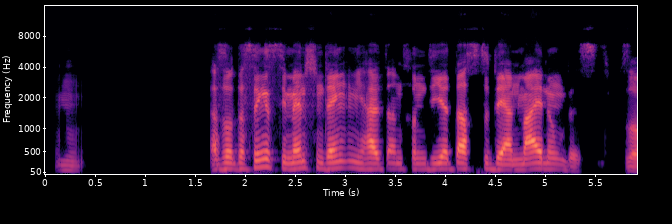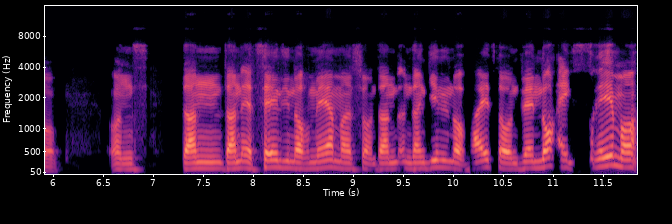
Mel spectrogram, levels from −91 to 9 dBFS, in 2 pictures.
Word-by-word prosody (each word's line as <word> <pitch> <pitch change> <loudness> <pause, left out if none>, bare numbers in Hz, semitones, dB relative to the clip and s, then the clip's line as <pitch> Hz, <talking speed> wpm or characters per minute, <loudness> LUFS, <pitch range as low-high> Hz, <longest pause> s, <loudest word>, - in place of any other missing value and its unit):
Mhm. 100 -1 -20 1.3
Ach 105 0 -7
so, 130 +1 -2
das 125 -1 -9
Ding 155 +2 0
ist, 165 -1 -3
die 130 - -6
Menschen 130 +1 -2
denken 140 +3 -1
ja 125 -2 -10
halt 120 0 +1
dann 125 -1 -9
von 120 0 -12
dir, 125 +1 -2
dass 120 -1 +1
du 125 - -14
deren 110 -1 +1
Meinung 120 -1 +1
bist, 85 -3 -16 0.2
so. 90 -1 -7 0.5
Und 115 -2 -6 0.3
dann 135 +1 +3
dann 130 +1 +4
erzählen 155 +2 +3
die 145 - -6
noch 130 -2 +3
mehr 140 +5 +3
manchmal, 125 -6 -3
und 115 - -11
dann 125 +1 +1
und 130 - -7
dann 130 0 +1
gehen 155 +3 -2
die - - -6
noch - - +3
weiter 150 +5 +2
und 125 +1 -1
werden 140 +1 +2
noch 180 +2 +4
extremer. 180 -8 +2
130 Hz, 205 wpm, -22 LUFS, 120-145 Hz, 1.3 s, dann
